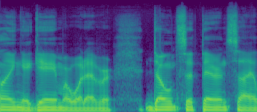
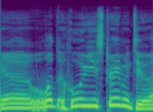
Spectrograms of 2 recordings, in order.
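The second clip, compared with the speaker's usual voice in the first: high-pitched imitation of a puzzled dad; questioning dad; 11 semitones higher than usual. Dad asking who his son talks to, high imitated questioning. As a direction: put on dad's voice, pitched well up. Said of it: "he's like".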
